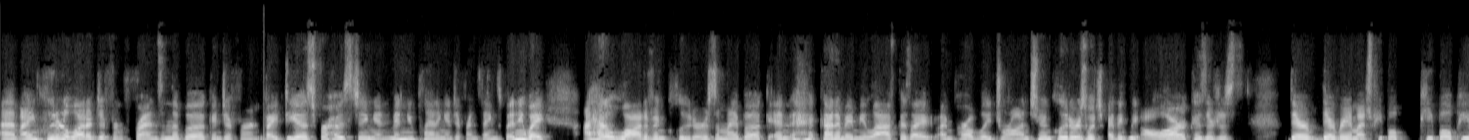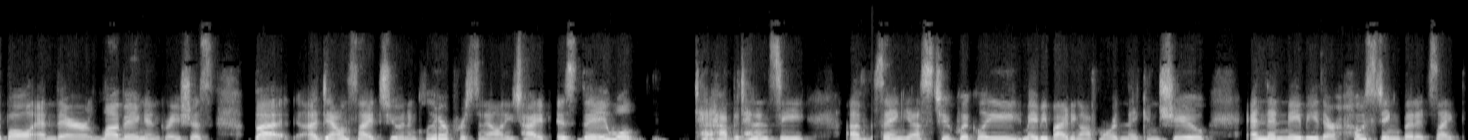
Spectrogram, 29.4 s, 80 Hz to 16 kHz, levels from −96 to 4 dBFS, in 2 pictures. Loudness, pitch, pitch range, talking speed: -18 LUFS, 205 Hz, 190-230 Hz, 210 wpm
